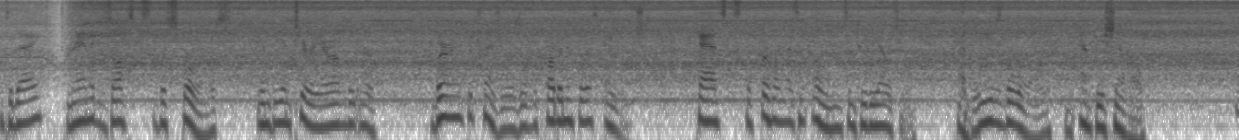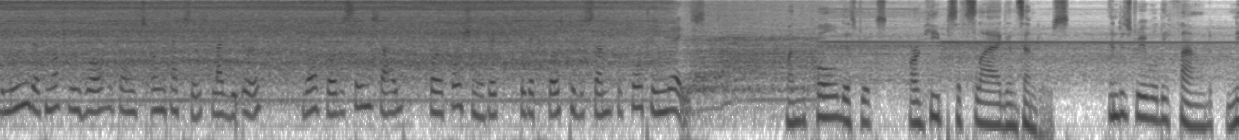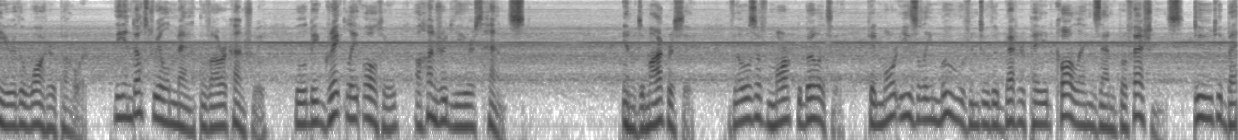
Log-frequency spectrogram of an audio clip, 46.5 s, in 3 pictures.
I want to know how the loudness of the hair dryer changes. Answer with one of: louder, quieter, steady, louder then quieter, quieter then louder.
quieter.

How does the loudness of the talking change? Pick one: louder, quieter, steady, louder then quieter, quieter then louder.
steady.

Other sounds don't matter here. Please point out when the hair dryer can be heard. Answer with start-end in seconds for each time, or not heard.
0.0-46.4.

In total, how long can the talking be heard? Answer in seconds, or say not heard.
43 s.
